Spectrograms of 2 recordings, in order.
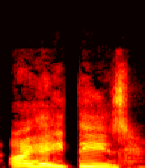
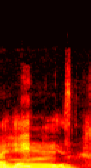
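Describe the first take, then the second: First: It is said imitating Anakin's voice. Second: It is said in the speaker's normal voice.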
